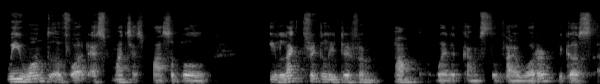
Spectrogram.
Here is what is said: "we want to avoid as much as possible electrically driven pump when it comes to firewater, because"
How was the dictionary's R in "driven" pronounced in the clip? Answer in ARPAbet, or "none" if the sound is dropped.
none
